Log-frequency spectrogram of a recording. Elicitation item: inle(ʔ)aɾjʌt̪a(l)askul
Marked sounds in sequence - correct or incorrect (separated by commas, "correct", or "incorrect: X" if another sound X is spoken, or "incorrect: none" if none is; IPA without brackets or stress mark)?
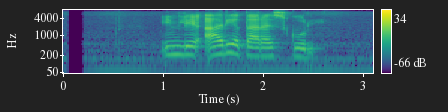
correct, incorrect: ɾ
